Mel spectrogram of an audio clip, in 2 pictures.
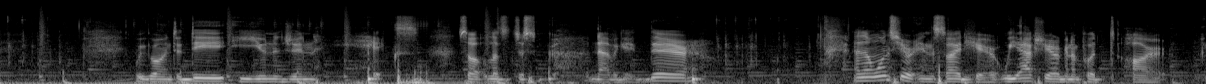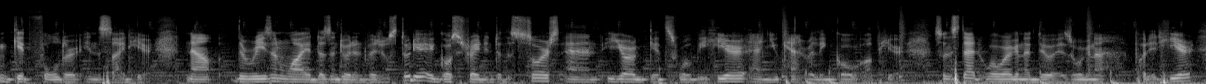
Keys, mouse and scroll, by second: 0.0-0.7 typing, 2.1 click, 2.3 click, 3.4 click, 3.5 click, 4.3 click, 6.9-8.5 typing, 16.5 click, 16.7 click, 19.8 click, 22.3 click, 22.5 click, 23.1 click, 23.8 click.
